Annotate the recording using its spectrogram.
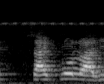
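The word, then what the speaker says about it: psychology: पी क्या है, rule number 11 है, यस से पहले अगर पी आते हो, पी आए तो पी क्या होता है, साइलेंट हो जाता है।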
